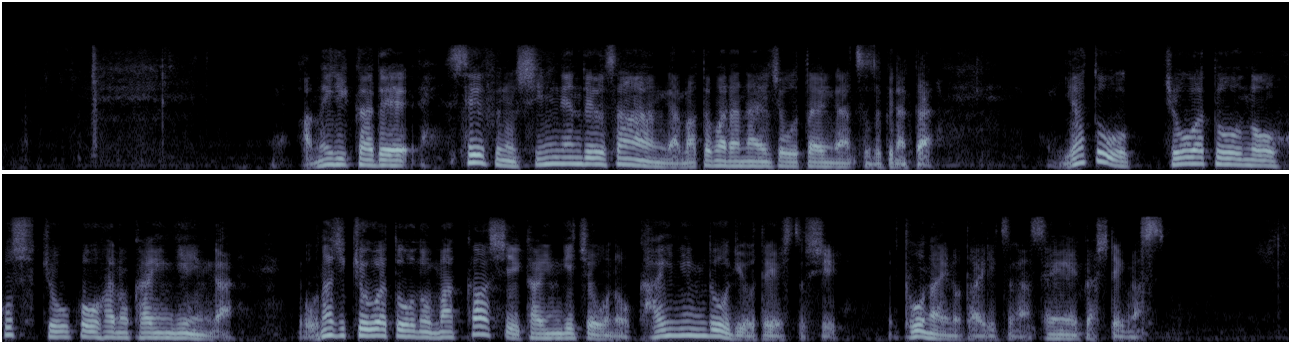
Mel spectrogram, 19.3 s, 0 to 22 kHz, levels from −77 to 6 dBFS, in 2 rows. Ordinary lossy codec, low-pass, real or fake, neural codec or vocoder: none; none; fake; codec, 16 kHz, 4 kbps, FreqCodec, smaller model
